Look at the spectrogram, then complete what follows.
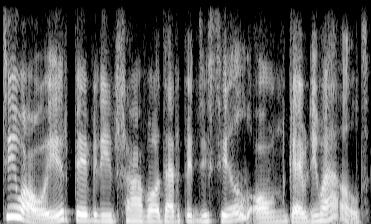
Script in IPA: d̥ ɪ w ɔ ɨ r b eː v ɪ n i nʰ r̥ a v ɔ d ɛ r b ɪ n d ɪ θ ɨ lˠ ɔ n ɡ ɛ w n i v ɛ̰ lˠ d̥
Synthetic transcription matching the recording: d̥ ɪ w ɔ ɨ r b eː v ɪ n i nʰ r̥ a v ɔ d ɛ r b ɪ n d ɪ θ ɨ lˠ ɔ n ɡ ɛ w n i w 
